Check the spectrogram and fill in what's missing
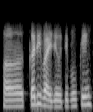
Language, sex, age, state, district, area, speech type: Marathi, male, 18-30, Maharashtra, Gadchiroli, rural, conversation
